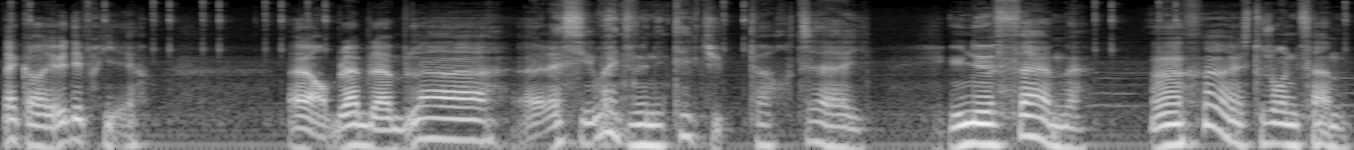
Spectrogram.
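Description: A man playing a video game and commenting as he goes, reading dialogue aloud and joking, with sudden loud exclamations. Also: mid-range voice, animated, takes it slowly. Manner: chatty, jokey, exclaims loudly in surprise. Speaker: let's play host.

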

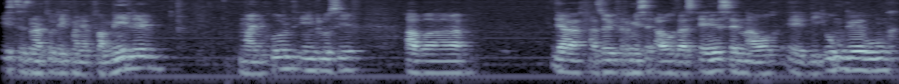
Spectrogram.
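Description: A man's voice: medium pitch, fairly even intonation, measured pace, darkish tone. Man from mexico, hesitant, distant mic, roomy echo, faint noise. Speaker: student. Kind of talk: casual interview answer.

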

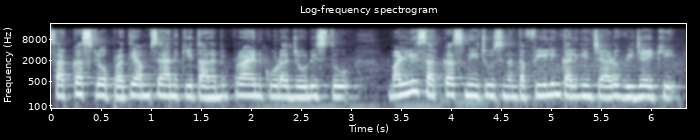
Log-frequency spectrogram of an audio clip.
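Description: A woman narrating a novel aloud as an audiobook narrator, in a steady, measured reading. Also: mid-range voice.

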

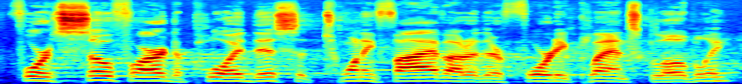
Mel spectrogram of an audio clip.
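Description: This middle-aged presenter, who has a slight lisp, talks fairly quickly with fairly even intonation and a fairly high, slightly bright voice. He's giving a keynote for his company on a large indoor stage, wearing a clip-on mic, and the amplified hall carries a long reverb.

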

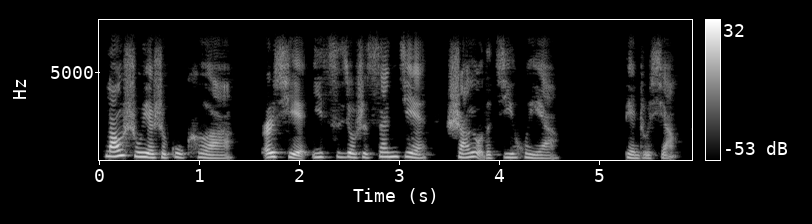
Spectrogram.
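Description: A woman narrating a children's fairy tale audiobook in a gentle, even storytelling manner. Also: mid-range voice, moderate pace, husky, no room sound. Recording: dull dry audiobook recording.

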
